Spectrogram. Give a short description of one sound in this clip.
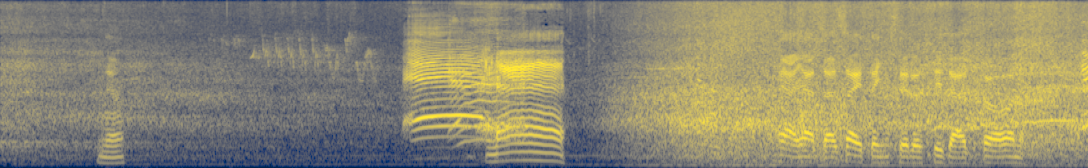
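Sheep bleat.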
